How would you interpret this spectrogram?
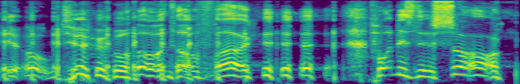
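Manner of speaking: high voice through laughter; high laughing disbelief. Retold or imitated. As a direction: giggle through the quote. Acted quote laughing.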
